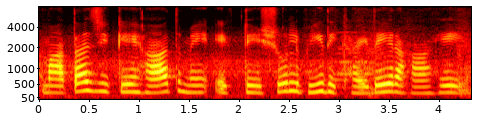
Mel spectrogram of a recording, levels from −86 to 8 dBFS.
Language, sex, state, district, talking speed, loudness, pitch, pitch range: Hindi, female, Madhya Pradesh, Dhar, 165 wpm, -17 LUFS, 230 Hz, 220-255 Hz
